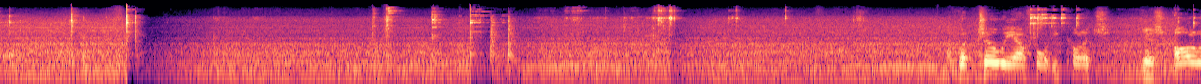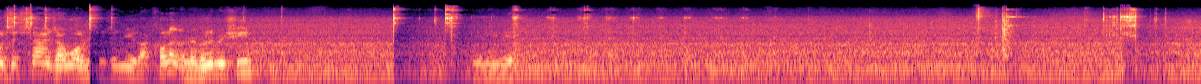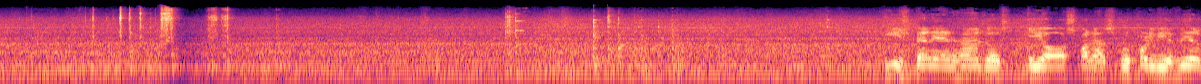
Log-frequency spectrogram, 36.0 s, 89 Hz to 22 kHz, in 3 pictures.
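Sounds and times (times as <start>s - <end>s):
steady machine hum: 0.0s - 36.0s.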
